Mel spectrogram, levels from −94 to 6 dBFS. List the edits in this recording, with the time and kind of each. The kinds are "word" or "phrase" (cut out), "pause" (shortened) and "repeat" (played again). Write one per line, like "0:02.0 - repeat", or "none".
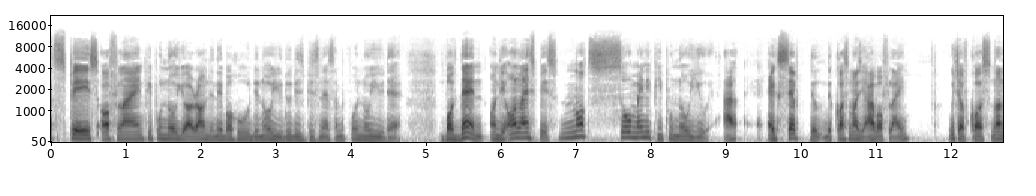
none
